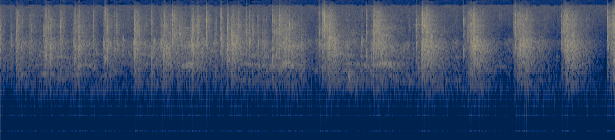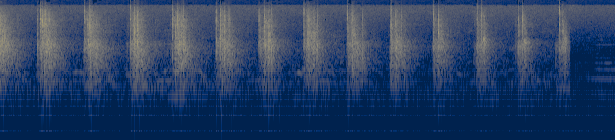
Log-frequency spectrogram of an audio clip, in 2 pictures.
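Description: Audience applause that settles into rhythmic clapping in unison, about two claps a second and speeding up slightly, then stops suddenly near the end.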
